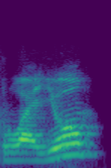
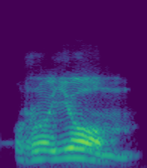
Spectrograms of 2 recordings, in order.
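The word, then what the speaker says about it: royaume: You see, you cannot say royom.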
